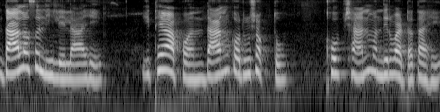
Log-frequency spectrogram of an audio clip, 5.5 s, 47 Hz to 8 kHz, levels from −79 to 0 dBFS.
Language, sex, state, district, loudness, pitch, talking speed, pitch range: Marathi, female, Maharashtra, Gondia, -20 LUFS, 260 Hz, 150 wpm, 215-280 Hz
